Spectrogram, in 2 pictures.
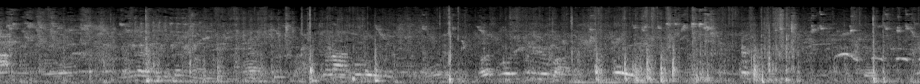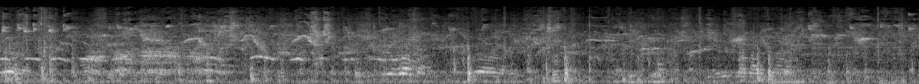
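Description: A small bird chirps and warbles in quick, varied calls.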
